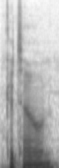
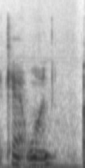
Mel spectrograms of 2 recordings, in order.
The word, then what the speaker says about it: Catone: So, Kelli and Josh, how do you pronounce his last name? – Catone. – Cat 1? – Yeah, Cat 1.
